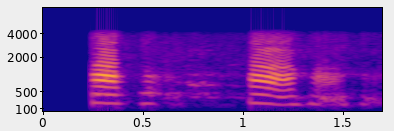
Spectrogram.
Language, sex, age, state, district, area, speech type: Sanskrit, female, 30-45, Karnataka, Bangalore Urban, urban, conversation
